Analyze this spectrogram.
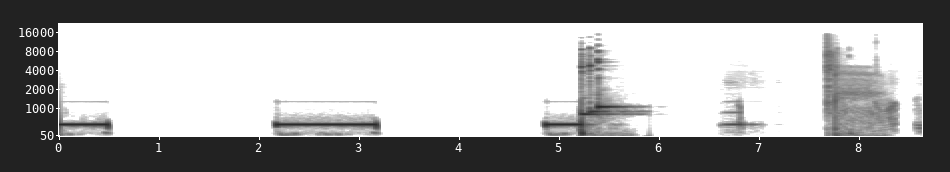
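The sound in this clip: A telephone line tone sounds when calling: a steady low beep repeats, with silent pauses between the beeps. It is cut off by a sharp click, then a few short scattered noises follow.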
